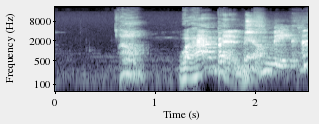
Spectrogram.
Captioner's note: gasps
